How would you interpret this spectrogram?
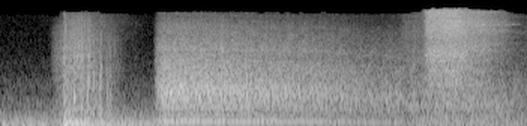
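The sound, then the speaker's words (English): A bus braking to a complete stop: a brief hiss, then a loud rumbling roar with a low whine that slowly eases off, ending in a sharp burst of air-brake hiss. “Please remain seated until the bus has come to a complete stop.”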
